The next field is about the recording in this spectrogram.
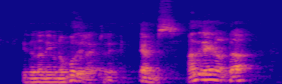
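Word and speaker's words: Thames: ಅಂದ್ರೆ ಅಂದ್ರೆ ಏನು ಅರ್ಥ ಟಿಎಚ್ ಎ ನಿಮಗೆ ಟಿ ಆಗುತ್ತೆ ಇಲ್ಲಿ ಎಚ್ ಸೈಲೆಂಟ್ ಆಗುತ್ತೆ. ಇಲ್ಲಿ ಎಚ್ ಸೈಲೆಂಟ್ ಆಗುತ್ತೆ ಎ ಅಕ್ಷರ ಏನಿದೆ ಎಚ್ ಸೈಲೆಂಟ್ ಅಂತ ಹೇಳಲ್ಲ ಅದನ್ನಎ ಏನಿದೆ ಎ ಉಚ್ಚಾರಣೆ ನಿಮಗೆ ಎ ಆಗುತ್ತೆ ಸೋ ಟ ಎಮ್ಸ್ ಟೆಮ್ಸ್ ಟೆಮ್ಸ್ ನದಿ ಆದರೆ ಇದನ್ನ ತುಂಬಾ ಜನ ನಾವು ಥೇಮ್ಸ್ ನದಿ ಅಂತನೆ ಕೇಳಿರ್ತೀರ ಥೇಮ್ಸ್ ನದಿ ಅಂತ ಕೇಳಿದ್ದೀರಾ ಇಂಗ್ಲೆಂಡ್ನಲ್ಲಿ ಇರುವಂತ ಹಿಸ್ಟರಿಲ್ಲಿ ಹಿಸ್ಟರಿ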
